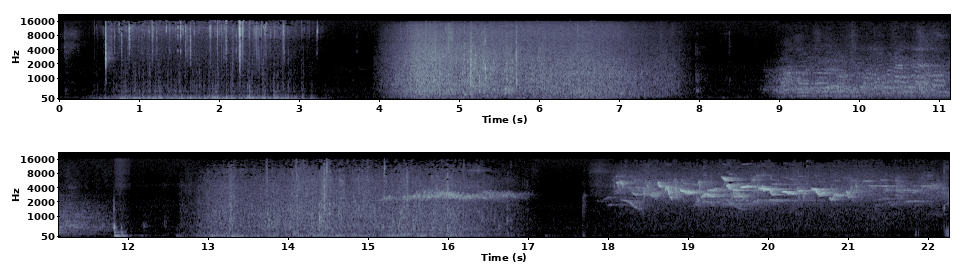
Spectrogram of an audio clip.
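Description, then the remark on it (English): A run of short ambient scenes separated by brief gaps: a low rumbling crackle of a pub fire, broad washing surf on a beach, water sloshing against a hull while sailing, more rushing waves, then bright chirping birdsong in a forest. “Fire pub, beach, sailing, forest.”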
